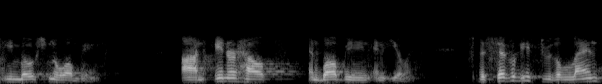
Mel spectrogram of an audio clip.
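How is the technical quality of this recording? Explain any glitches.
The speech comes through, but it's plainly been squeezed through a G.729 codec the whole way. The sound is confined to a narrow band of about 200 Hz to 3.5 kHz, so it's thin and boxy with no top end. The codec doesn't send the waveform. It rebuilds each 10 ms frame from a vocal-tract filter, a pitch predictor and a few pulses, which fits an 8 kbit/s stream. That rebuilding gives the voice its slightly rough, synthetic edge.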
